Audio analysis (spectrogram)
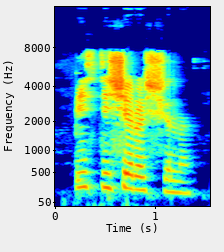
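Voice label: "пистисерӧссьыны", Komi, female; audio dict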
